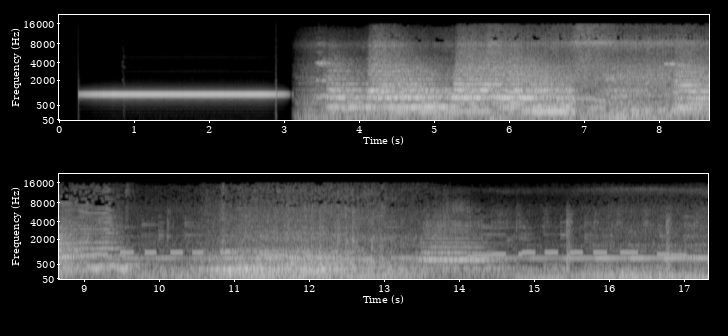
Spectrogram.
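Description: A steady electronic beep tone for about three seconds, then a multi-tone locomotive horn sounding in several loud blasts. After that comes a tune of stepped electronic tones.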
